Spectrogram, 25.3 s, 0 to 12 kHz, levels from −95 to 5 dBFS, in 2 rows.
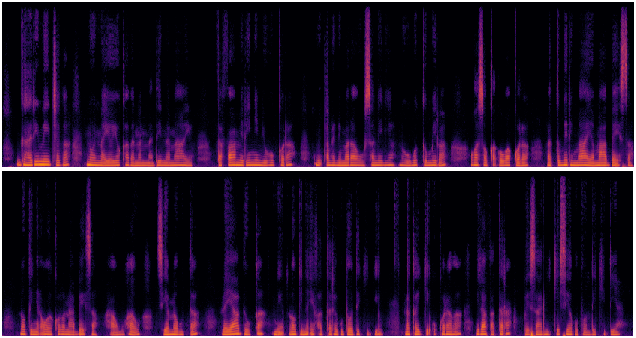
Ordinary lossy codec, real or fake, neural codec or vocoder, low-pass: none; fake; codec, 24 kHz, 0.9 kbps, WavTokenizer, large speech release; none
